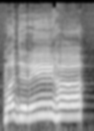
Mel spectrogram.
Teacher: زبر کو زیر کی طرف اور الف کو یا کی طرف مائل کر کے پڑھنے کو امالہ کہتے ہیں۔ امالہ کی را کو اردو کے لفظ قطرے کی را کی طرح پڑھیں، یعنی را نہیں بلکہ رے پڑھیں۔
